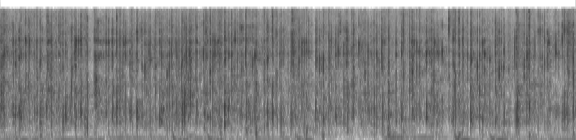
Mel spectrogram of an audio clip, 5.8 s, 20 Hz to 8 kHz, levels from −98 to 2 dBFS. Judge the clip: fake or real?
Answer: fake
